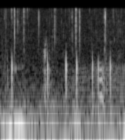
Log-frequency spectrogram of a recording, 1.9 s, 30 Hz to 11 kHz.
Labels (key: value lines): label: biophony, knock croak
recorder: SoundTrap 300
